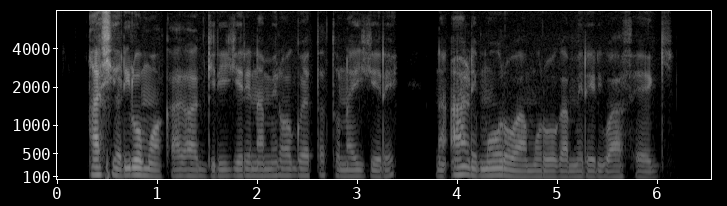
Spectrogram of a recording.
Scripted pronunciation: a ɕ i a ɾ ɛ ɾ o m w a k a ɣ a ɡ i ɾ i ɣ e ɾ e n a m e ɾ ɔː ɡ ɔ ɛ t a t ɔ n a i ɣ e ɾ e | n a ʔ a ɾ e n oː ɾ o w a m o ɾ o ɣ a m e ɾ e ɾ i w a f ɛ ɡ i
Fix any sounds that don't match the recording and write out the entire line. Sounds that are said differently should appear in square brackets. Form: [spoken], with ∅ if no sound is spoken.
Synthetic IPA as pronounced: a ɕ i a ɾ [i] ɾ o m w a k a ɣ a ɡ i ɾ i ɣ e ɾ e n a m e ɾ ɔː ɡ ɔ ɛ t a t [o] n a i ɣ e ɾ e | n a ʔ a ɾ e [m] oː ɾ o w a m o ɾ o ɣ a m e ɾ e ɾ i w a f ɛ ɡ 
